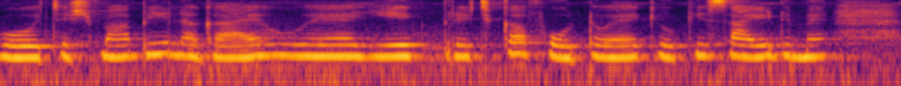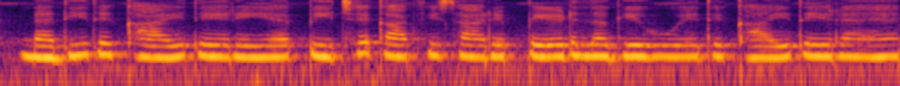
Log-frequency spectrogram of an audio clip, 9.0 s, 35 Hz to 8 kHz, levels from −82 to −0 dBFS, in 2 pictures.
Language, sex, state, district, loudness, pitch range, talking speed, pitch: Hindi, female, Chhattisgarh, Raigarh, -18 LUFS, 225-240 Hz, 200 wpm, 230 Hz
